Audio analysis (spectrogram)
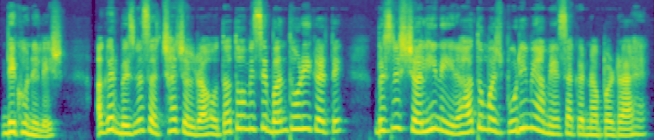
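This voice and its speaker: A practical young wife voiced by a woman with a clearly raised pitch. She is coaxing and matter-of-fact, speaking as in an animated domestic moral tale. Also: a little fast. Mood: firm, practical. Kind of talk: Hindi animated moral story dialogue.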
